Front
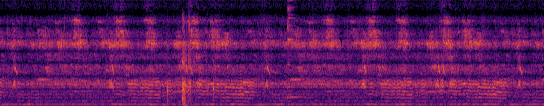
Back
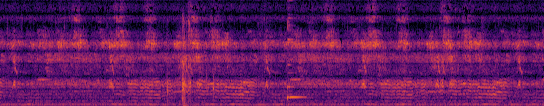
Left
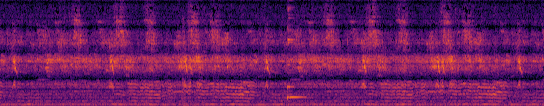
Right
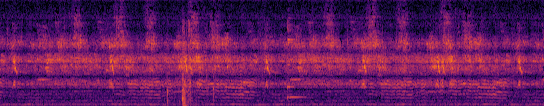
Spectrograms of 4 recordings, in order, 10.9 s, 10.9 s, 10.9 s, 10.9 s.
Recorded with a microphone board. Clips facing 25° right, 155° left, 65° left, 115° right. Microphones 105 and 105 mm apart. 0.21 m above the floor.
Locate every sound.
0.0 s an insect: 75° left
3.3 s a crack: 100° right
5.8 s a bell: 120° left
